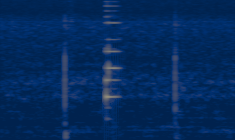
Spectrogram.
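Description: A short electronic chime rings out once.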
